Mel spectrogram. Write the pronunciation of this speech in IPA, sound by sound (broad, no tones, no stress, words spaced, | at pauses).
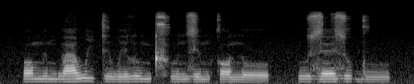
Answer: ɔmɪmwa wikɪwɪ lumʈ͡ʂʰunzɪm kɔno | uzɛ zuɡu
